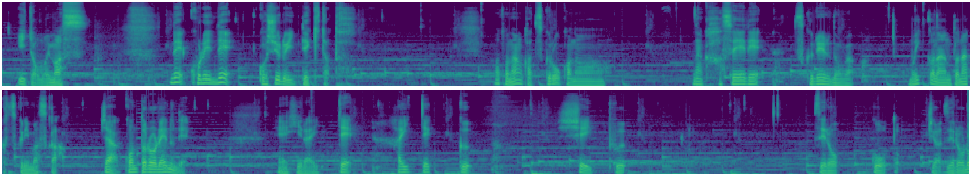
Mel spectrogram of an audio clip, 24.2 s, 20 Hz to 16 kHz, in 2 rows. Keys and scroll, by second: 11.0 space, 13.9 ctrl+n, 16.4-21.2 typing, 22.2-23.9 typing.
